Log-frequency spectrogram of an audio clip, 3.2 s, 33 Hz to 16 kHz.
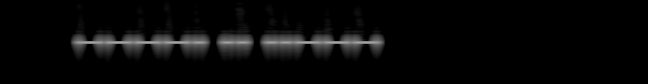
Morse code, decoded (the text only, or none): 9I2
